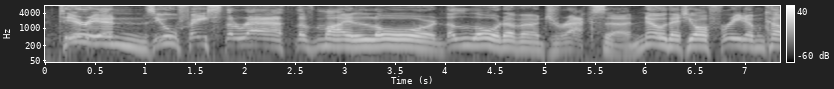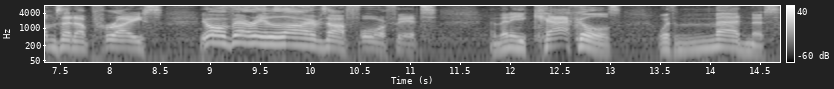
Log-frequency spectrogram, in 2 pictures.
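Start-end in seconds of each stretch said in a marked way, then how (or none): 0.1-11.2 high, menacing, proclaiming herald-style villain voice. Narrating a game, the speaker voices a villain addressing the tyrians: booming villain voice. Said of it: "his booming voice carries out".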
